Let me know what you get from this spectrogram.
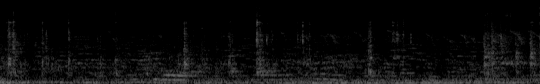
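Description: Faint bird cooing, a few short calls, with scattered light clicks.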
